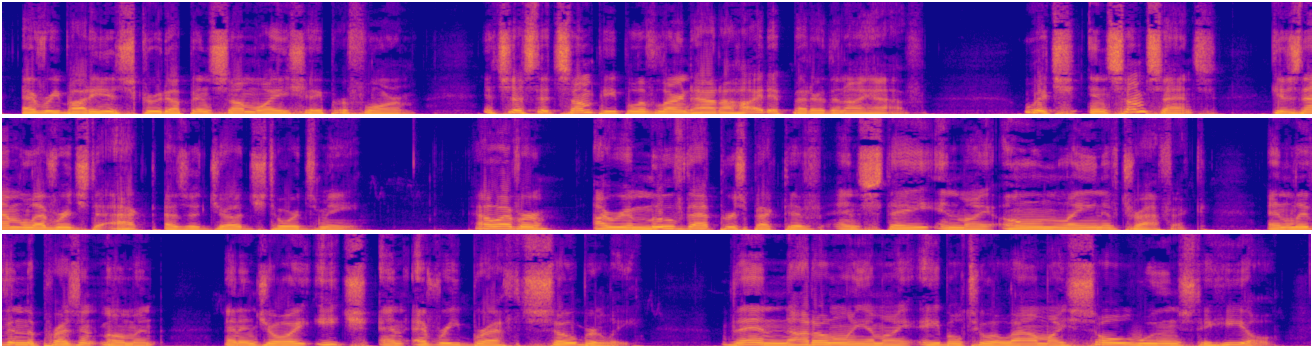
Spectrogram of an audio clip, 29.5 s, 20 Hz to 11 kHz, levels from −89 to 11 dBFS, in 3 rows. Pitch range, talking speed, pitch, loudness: 140-175 Hz, 160 wpm, 155 Hz, -15 LUFS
